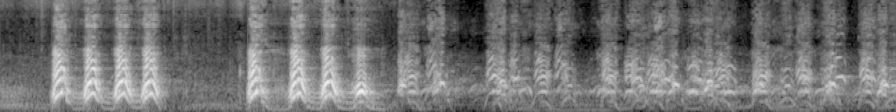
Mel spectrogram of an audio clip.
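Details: Dog barking loudly: a quick run of four deep, harsh barks, a pause, then three more, followed by a quieter, busier stretch of rapid overlapping yaps and yips.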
